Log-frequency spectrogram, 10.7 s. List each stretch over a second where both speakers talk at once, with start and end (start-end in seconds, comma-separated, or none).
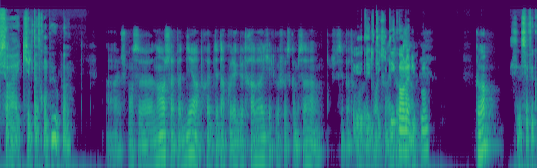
7.1-8.4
